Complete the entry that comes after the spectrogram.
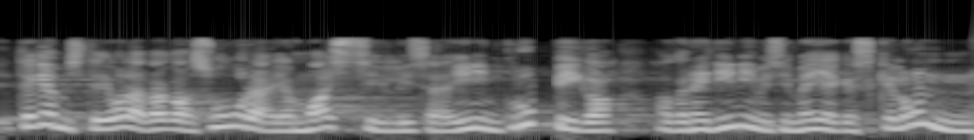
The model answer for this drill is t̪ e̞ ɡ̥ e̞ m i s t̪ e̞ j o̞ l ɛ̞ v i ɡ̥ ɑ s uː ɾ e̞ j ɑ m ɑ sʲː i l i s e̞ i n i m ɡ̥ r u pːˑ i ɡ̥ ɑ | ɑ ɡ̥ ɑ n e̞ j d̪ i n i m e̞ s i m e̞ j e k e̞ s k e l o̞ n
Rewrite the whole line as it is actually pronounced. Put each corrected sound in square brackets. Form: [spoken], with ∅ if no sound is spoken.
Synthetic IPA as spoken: t̪ e̞ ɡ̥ e̞ m i s t̪ e̞ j o̞ l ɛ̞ v [æ] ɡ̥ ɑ s uː ɾ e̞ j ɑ m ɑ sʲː i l i s e̞ i n i m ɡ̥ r u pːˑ i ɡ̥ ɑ | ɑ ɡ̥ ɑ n e̞ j d̪ i n i m e̞ s i m e̞ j e k e̞ s k e l o̞ n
